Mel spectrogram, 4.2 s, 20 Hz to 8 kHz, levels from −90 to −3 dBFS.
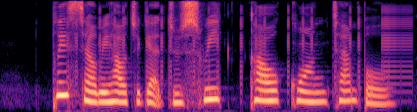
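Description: Speech with GSM interference from a nearby 2G handset. From 0.66 s to 3.83 s there are GSM signalling bursts: irregular clusters of ticks and brief buzzes that give a galloping dit-dit-dit rhythm, sitting roughly 20 dB under the speech. The phone is exchanging short control transmissions with the network, and the audio circuitry rectifies each radio burst into an audible click, so the clusters carry the 217 Hz TDMA frame rate inside them. At 3.84 s this turns into a continuous GSM phone buzz that lasts until 4.12 s: a hard, raspy 217 Hz tone with a dense harmonic series, at about 24 dB below the speech and unrelated to it. The steadiness comes from the handset entering a call and transmitting in every frame. The rectified pulse train then repeats without gaps, which produces the unbroken buzz.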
